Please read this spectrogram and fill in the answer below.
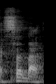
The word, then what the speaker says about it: Sanaa: Oh, também, acho que a pronúncia correta é Sanaa, se eu não me engano, a pronúncia, Sanaa.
